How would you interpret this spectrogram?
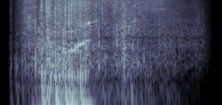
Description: Origami Frog Play

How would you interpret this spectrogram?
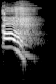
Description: Female Human Death

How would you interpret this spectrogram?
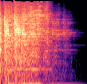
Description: Swords Death Underlay

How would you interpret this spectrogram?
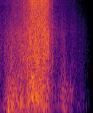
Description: Stuffed Sack Death Underlay

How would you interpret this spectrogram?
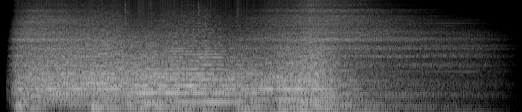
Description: Stinger; Aman Thul

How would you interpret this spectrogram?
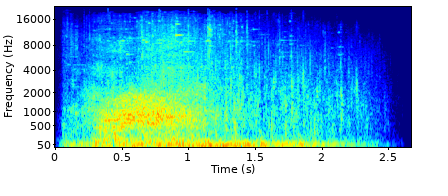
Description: Ice Rager, Play

